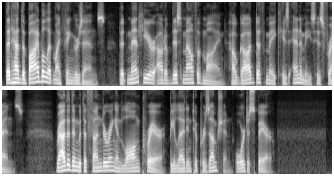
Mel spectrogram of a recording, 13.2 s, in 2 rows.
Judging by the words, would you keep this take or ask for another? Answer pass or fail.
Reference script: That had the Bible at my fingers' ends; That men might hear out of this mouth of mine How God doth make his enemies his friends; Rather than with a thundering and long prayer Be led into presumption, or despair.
fail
